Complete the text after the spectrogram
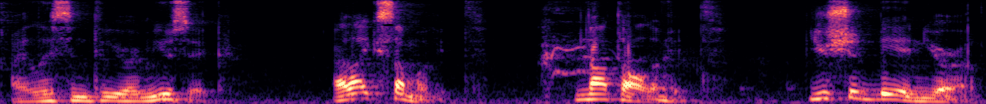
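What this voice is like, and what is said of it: Deliberately bad Russian accent. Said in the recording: “I'm going to do a very terrible Russian accent.”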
